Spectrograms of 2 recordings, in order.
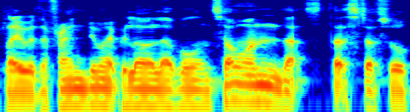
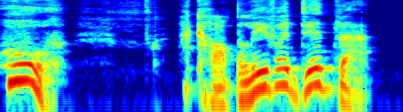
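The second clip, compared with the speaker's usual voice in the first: play-acted very high, breathless gasping exclamation; 10 semitones higher, 5 dB louder than usual. Quoting a voice line of the speaker's character, imitating it breathlessly. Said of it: "my character just sort of like said breathlessly".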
